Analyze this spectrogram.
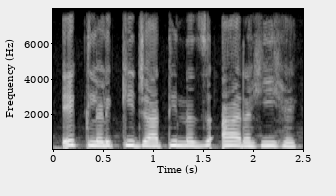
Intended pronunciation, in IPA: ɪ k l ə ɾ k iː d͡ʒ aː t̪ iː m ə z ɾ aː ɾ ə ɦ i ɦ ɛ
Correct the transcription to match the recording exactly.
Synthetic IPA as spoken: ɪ k l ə ɽ k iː d͡ʒ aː t̪ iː n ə z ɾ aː ɾ ə ɦ i ɦ ɛː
